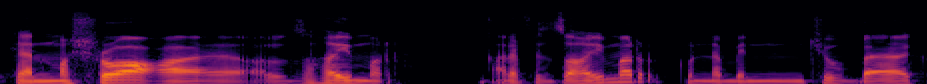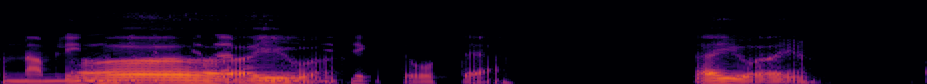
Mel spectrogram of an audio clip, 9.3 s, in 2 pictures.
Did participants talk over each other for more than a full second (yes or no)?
yes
